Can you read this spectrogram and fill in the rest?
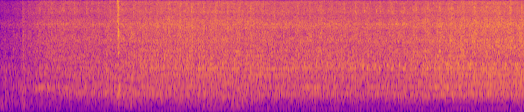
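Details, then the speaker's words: VAZ Niva engine at idle after lubricating the suspected distributor with an oil syringe to cure a grinding/knocking noise; the noise is gone, leaving a steady even mid-pitched hum with no grinding or knock, and a slight tappet sound fading as clearance takes up. "Звука нету, парни. Пропал звук."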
